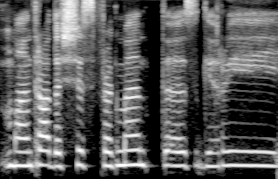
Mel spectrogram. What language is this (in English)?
Lithuanian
